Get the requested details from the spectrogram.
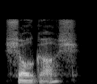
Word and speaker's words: Czolgosz: Of all the presidential assassins, Leon Czolgosz, pronounced Czolgosz, had the clearest motive.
